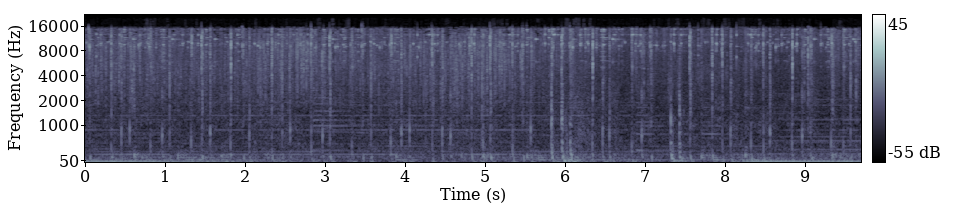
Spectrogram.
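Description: A horse gallops in The Witcher 3, with a steady, fast clip-clop of hooves running continuously under a busy game soundscape, close and fairly loud.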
